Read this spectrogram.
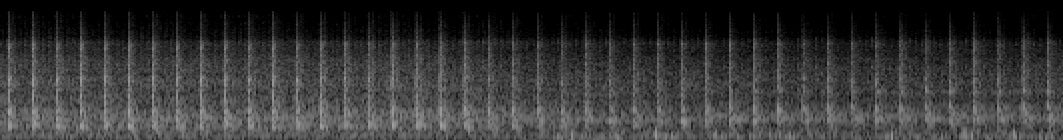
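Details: Nissan engine at quiet idle: sharp, even ticking about three times a second; engine itself fault-free, noise is the fraying alternator belt flapping and striking the metal body as it turns.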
